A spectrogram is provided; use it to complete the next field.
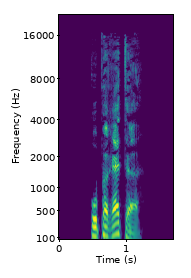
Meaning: operetta
- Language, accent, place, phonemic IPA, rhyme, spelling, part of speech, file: German, Germany, Berlin, /opəˈʀɛtə/, -ɛtə, Operette, noun, De-Operette.ogg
